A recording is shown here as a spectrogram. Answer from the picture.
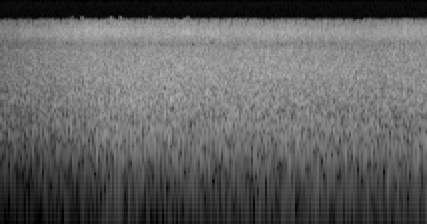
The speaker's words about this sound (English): It's a beautiful day at Manly Beach. Gentle waves are rolling in.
